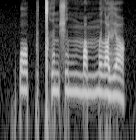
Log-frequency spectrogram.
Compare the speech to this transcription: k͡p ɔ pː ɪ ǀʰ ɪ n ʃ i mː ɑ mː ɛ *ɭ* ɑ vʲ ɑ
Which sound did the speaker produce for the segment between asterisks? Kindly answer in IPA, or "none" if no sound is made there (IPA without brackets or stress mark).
l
